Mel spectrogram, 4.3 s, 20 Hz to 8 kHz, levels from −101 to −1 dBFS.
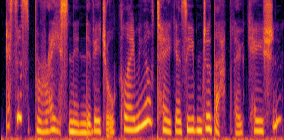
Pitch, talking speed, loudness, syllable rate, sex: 250 Hz, 170 wpm, -19 LUFS, 5.5 syllables/s, female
